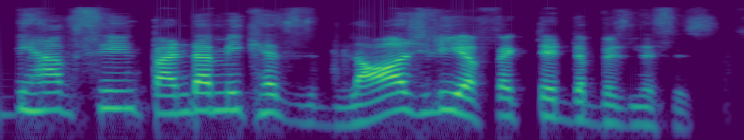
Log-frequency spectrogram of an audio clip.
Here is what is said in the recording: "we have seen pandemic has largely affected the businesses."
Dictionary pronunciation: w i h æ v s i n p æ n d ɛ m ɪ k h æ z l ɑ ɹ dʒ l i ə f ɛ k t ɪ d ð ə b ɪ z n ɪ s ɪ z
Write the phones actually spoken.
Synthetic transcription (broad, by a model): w i h æ v s i n p æ n d ɛ m ɪ k h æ z l ɑ ɹ dʒ l i ə f ɛ k t ɪ d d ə b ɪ z n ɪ s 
